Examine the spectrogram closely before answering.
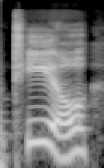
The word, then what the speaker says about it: teal: and sheep same thing so teal rhymes with real it rhymes with meal it's not teal teal it's a quick sound sometimes we extend it sometimes we don't in this case we don't teal rhymes with steel rhymes with deal rhymes with peel rhymes with feel all right excellent job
